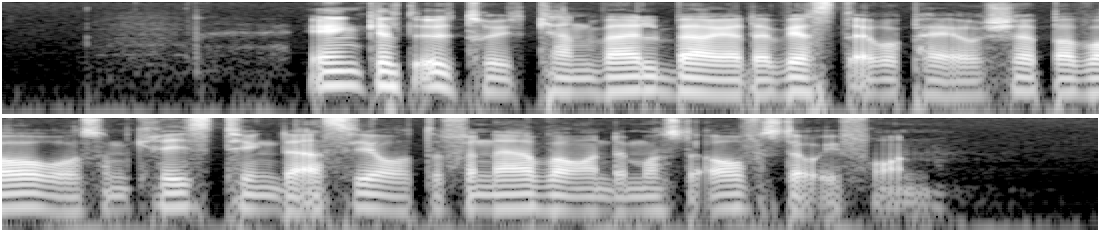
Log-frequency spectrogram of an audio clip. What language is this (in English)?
Swedish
